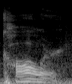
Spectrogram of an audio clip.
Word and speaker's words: Choler: It's pronounced collar, but uh you can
